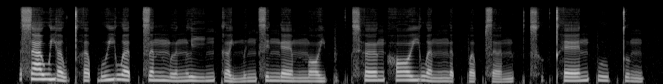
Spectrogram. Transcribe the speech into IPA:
s aː˥ w j ɐ˨˩ w t̪ʰ ɐ˨ p̚ uː˥ j w ɐ˥ t̚ t͡s ɐ˥ n m ɵ˨˥ n l iː˨˥ ŋ k ɐ˨˩ j m ɪ˨˧ ŋ s ɪ˧ ŋ ɛː˨ m n̪ ɔː˨ j p ɪ˨˥ k̚ t͡sʰ œː˥ ŋ h ɔː˥ j w ɐ˨˧ n ŋ ɐ˨ t̚ p ɐ˨˥ p̚ s ɐ˨˥ n | t͡sʰ ʊ˨ k̚ t̪ʰ ɛː˨˥ n p uː˨ p̚ t̪ ʊ˨˩ ŋ

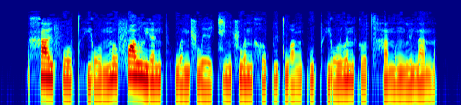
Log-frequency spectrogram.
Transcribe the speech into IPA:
x a˥ ɪ̯ f o˧˥ ʊ̯ t̪ʰ j o˨˩ ʊ̯ n̪ ɤ˥˩ f ɑ˥ ʊ̯ l j ɛ˧˥ n pʰ w ə˧˥ n ʂ w e˨˩ ɪ̯ t͡ɕ i˥˩ ŋ ʂ w ə˥ n x ɤ˥˧ p i˥˩ t̪ w ɑ˨˩ ŋ k u˥˩ pʰ j o˧˥ ʊ̯ l ə˥ n k ɤ˨˩ t͡sʰ ä˥˧ n̪ ɤ˥˩ ŋ l y˥ n a˥˩ n

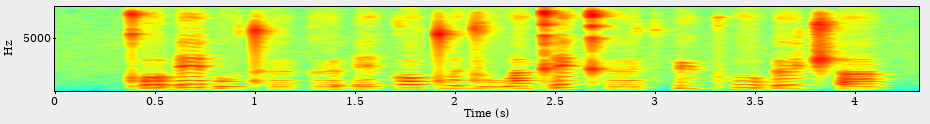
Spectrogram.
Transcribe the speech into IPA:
kʼ ʊ˥ ʔ e˥ ʔ u˩ tʰ ø˩ k ø˩ ʔ e˩ k ɔ˥ tʷ e˧ d u˩ w ɐ˧ kʼ e˥ kʰ ø˩ t͡sʼ y˥ pʰ u˥ ʔ ø˥ t͡ʃʼ ɐ˧

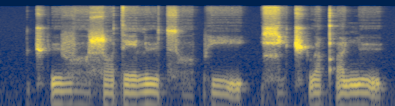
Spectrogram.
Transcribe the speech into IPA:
t͡ʃʼ ʉ v o̤ ɬ ɔ t e l ʉ t͡sʰ o̤ pʰ i | ɕ i̤ t͡ʃʼ u qʼ u ɲ ʉ

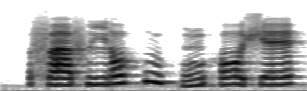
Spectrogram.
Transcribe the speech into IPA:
f a˧ f ĩ˧ ɾ ɔ˦ k u˦˨ k ũ˨˦ h ɔ˦ ʃ ɛ˦

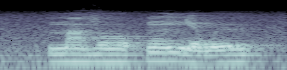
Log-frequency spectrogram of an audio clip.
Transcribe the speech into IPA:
m ã˧ v oː˧ k͡p ũ˦ ɲ e˨ w ɨ˦

